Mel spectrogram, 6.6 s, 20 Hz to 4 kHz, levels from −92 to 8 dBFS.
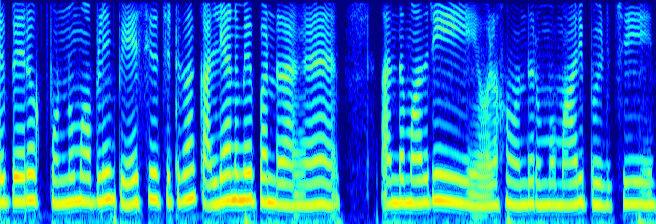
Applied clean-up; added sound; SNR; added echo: neural mask model RNNoise.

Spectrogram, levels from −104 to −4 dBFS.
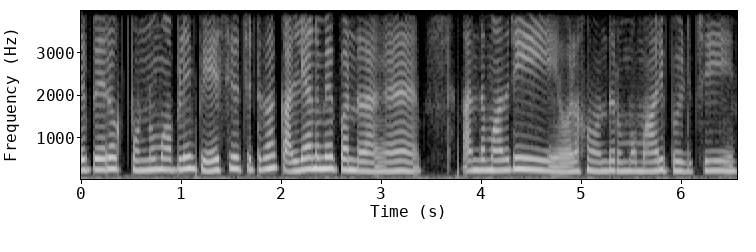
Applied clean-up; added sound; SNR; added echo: neural diffusion model UNIVERSE++.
